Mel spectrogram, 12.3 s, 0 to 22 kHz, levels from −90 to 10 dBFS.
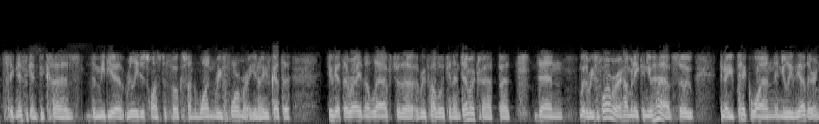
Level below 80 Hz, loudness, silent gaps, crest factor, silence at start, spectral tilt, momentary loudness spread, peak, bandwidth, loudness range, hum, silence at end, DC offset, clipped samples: -70 dBFS; -21 LUFS; none; 14 dB; 0.05 s; -10.5 dB/octave; 6 LU; -6 dBFS; 4.6 kHz; 1 LU; none; 0 s; under 0.1%; under 0.1%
